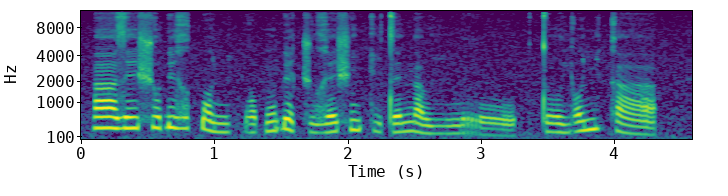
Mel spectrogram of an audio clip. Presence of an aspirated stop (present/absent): absent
